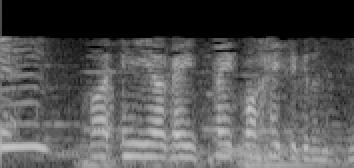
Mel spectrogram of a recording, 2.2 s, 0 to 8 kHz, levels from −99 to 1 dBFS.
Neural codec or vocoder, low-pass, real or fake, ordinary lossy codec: none; 7.2 kHz; real; AAC, 16 kbps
